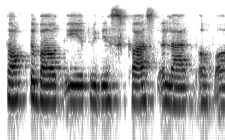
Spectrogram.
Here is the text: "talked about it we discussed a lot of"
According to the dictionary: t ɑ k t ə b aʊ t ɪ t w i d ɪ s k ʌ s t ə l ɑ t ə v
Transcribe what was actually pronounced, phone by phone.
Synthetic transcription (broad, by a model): t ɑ k t ə b aʊ t ɪ t w i d ɪ s k ʌ s t ə l ɑ t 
